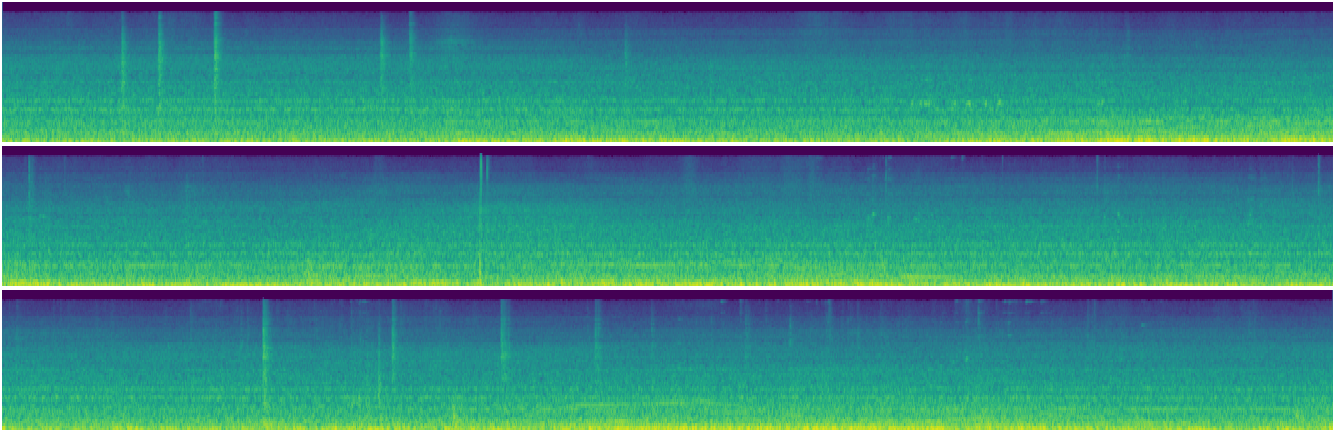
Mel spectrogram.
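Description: Inside an intercity motor coach: the low rumble of its diesel engine and running gear as it pulls away and drives through city streets, swelling about eight seconds in and again about twenty-four seconds in, with a few faint rattles.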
